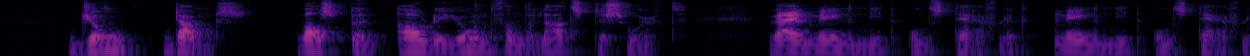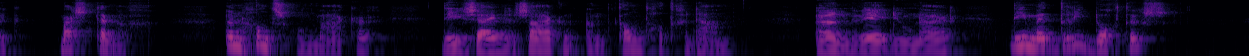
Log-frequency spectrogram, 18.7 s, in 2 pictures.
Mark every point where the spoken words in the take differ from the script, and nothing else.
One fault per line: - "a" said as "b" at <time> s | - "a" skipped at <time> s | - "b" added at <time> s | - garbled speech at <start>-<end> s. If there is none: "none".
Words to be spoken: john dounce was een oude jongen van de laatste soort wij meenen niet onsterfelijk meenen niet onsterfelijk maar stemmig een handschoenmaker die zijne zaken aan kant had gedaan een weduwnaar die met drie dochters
none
